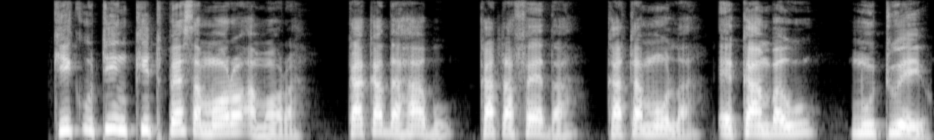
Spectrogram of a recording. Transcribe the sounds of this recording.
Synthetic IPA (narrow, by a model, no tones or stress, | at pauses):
kikutiŋkitpɛsamɔɾɔamɔɾa̰ | kakad̪aɦabukatafɛd̪a | katamʊla̰ɛkambau | mutwejo̰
